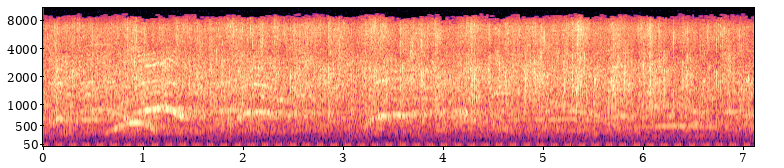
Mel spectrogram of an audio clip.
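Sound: audience clapping hands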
